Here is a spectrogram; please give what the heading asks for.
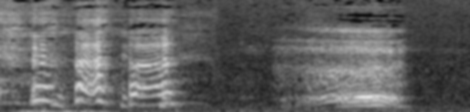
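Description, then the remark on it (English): Someone lets out a few short, strained, quiet gasps, then one longer, breathy wheezing gasp after a brief pause, like a person struggling for air. It sounds like a voice acting out the gasping. “And it's relatively quiet in here, except for this guy, like, quietly gasping.”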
